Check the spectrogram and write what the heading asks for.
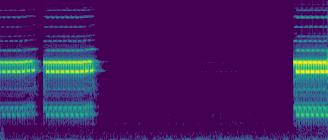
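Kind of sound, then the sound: household object, telephone ringing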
